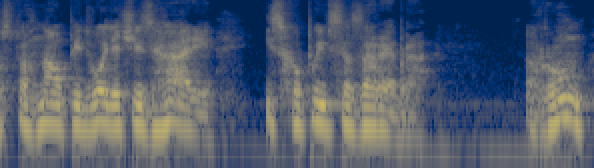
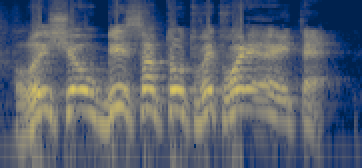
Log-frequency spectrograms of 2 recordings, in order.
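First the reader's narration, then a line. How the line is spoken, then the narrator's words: Guard's shout. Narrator (Ukrainian): вокзальний охоронець закричав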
